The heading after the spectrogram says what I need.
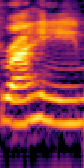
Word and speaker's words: Raheem: you say your name Raheem rahem right right Emma I don't want to say it wrong okay okay so it's Raheem like I thought beautiful I love it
